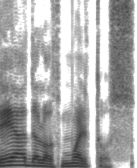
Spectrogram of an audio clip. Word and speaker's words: Día de los Muertos: Dia de los Muertos.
